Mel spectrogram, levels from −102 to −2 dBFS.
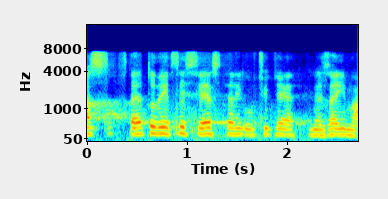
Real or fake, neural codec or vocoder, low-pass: fake; codec, 16 kHz, 2 kbps, FreqCodec, smaller model; 7.2 kHz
